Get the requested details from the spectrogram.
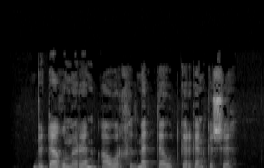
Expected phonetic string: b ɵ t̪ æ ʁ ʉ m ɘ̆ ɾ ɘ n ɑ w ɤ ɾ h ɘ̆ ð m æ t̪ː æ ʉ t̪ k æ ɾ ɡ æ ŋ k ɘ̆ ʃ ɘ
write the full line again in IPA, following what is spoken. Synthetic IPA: b ɵ t̪ æ ʁ ʉ m ɘ̆ ɾ ɘ n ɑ w ɤ ɾ χ ɘ̆ ð m æ t̪ː æ ʉ t̪ k æ ɾ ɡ æ ŋ k ɘ̆ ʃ ɘ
